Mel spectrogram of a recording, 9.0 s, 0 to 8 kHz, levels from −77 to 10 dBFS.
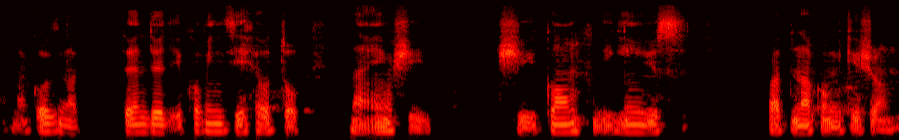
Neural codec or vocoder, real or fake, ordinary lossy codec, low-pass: none; real; none; 7.2 kHz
